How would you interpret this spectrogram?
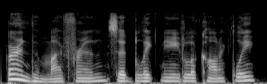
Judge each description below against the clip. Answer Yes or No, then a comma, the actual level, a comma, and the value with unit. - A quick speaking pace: No, average, 155 wpm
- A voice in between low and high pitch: Yes, medium, 155 Hz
